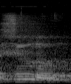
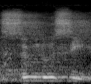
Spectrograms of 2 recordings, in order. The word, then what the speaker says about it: Sulu: question involves the character zulu and uh there's so much it's pronounced the sulu look at the map right near the philippines s-u-l-u zulu is africa the zoo tribe lean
